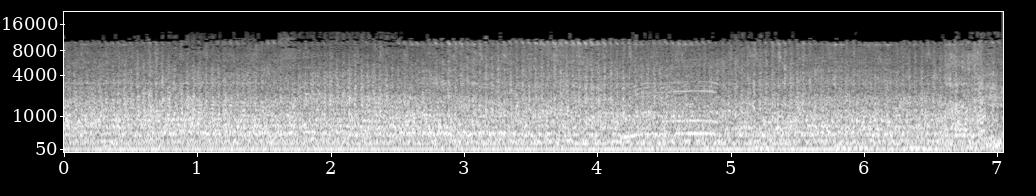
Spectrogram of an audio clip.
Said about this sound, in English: And a helicopter is over us now, and I can clearly see that it says police on the side of the helicopter.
